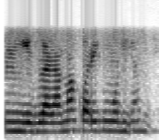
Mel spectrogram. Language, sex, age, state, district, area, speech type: Tamil, female, 60+, Tamil Nadu, Dharmapuri, urban, conversation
